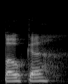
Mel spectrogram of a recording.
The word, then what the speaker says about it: bokeh: And you know, it's better for, I believe, for portrait shooting, and you can get the I believe it's pronounced bokeh effect in the background of your images.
